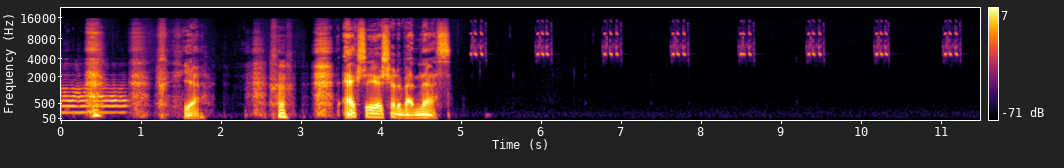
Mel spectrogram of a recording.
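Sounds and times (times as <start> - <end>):
speech: 0.3 - 0.6, 1.5 - 1.8, 2.7 - 5.0
cricket chirping: 5.1 - 5.3, 5.9 - 6.2, 6.8 - 7.0, 7.6 - 7.9, 8.5 - 8.7, 9.3 - 9.6, 10.2 - 10.4, 11.0 - 11.3.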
